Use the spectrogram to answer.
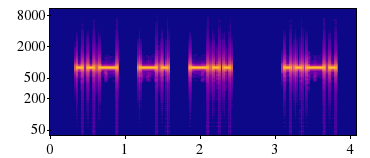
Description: Morse code, heard as a keyed tone, about 16 wpm, 800 Hz. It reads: UND F
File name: Morsekurs / Witze / Witz 03. Februar 2026 70 F80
